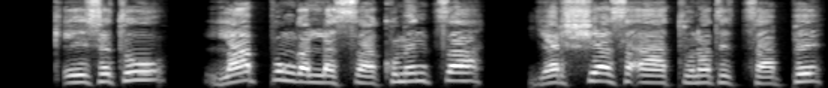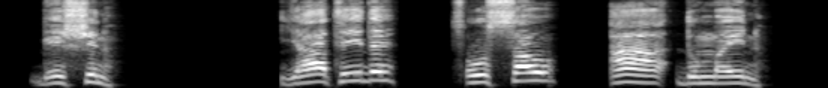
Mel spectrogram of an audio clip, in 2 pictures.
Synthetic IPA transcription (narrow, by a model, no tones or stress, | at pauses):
kʼeːsɛt̪uː | laːpːʊŋɡɐlːɐsːaːkʊmɛnt͡sːaː | jɐɾʃːɪjasɐʔaːt̪ʊnɐt̪ɛt͡sːaːpːɛ | ɡe̞ːʃːɪnɔ | jaːt̪iːd̪ɛ | t͡sʼo̞ːsːɐw | aːd̪ʊmːɐjɪnɔ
